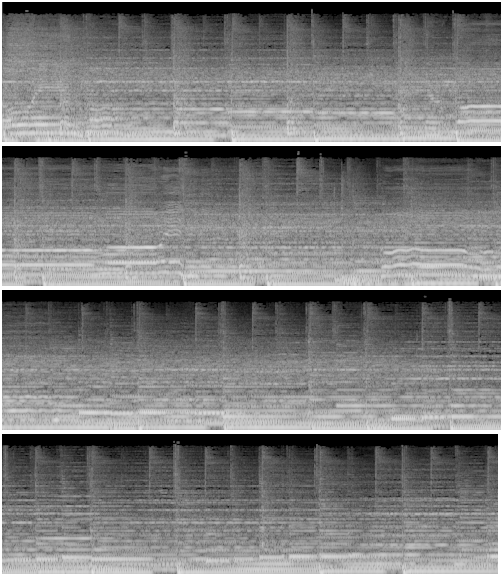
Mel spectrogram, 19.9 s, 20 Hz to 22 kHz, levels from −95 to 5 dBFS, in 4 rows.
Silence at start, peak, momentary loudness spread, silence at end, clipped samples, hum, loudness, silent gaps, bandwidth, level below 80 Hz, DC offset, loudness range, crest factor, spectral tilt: 0 s; 0 dBFS; 4 LU; 0 s; under 0.1%; none; -14 LUFS; none; 16 kHz; -20 dBFS; under 0.1%; 3 LU; 12 dB; -6 dB/octave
